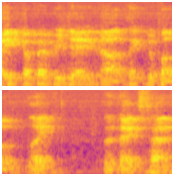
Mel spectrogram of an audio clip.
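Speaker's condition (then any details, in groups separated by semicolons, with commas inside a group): Brain injury; breath runs short during sentences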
